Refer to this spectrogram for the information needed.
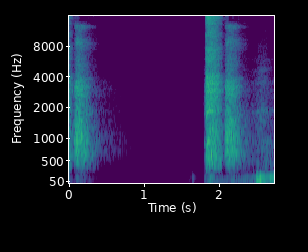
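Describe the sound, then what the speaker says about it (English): Breath samples from a cyberpunk sound pack, a sharp inhaled gasp followed after a pause by two more quick, close breaths and a sigh-like exhale, dry and isolated. "So I have these breaths coming in."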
